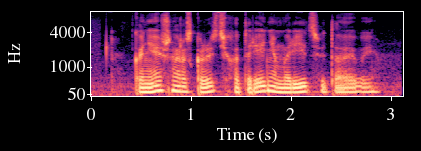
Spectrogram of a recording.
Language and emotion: Russian, neutral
